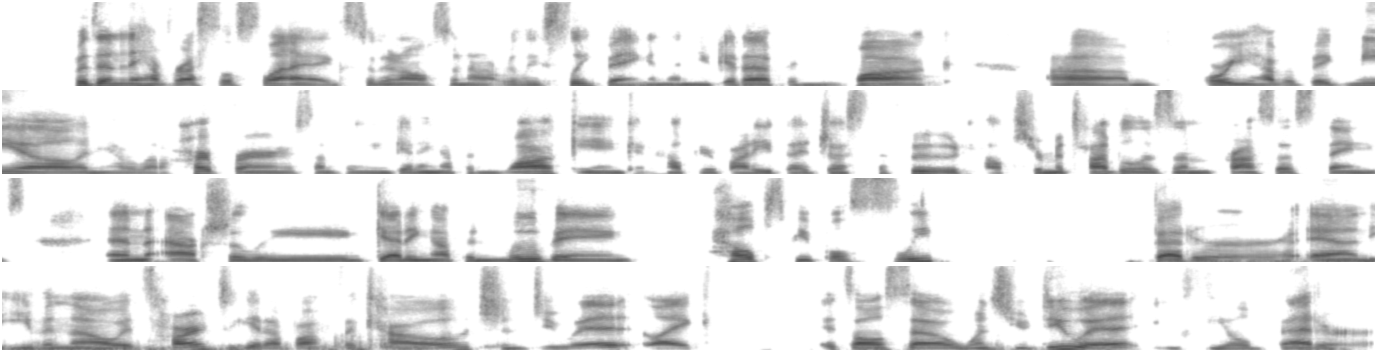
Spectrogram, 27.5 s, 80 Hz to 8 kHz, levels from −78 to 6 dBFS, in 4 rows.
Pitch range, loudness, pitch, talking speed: 135-160 Hz, -27 LUFS, 145 Hz, 190 wpm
